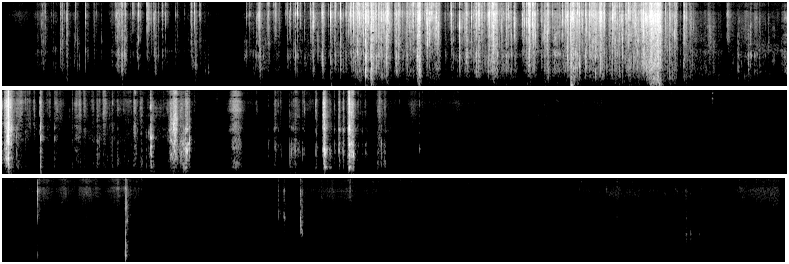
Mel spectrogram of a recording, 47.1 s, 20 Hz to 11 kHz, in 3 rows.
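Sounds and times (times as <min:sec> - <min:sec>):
cellophane crinkling and tearing: 0:00.7 - 0:04.2, 0:04.8 - 0:14.2.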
